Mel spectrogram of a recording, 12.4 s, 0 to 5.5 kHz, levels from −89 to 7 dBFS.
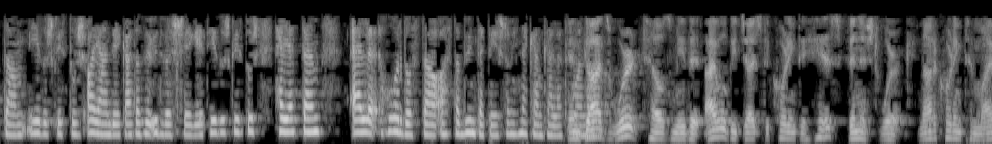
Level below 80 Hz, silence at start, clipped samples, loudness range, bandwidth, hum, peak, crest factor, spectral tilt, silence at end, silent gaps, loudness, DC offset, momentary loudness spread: -64 dBFS; 0.05 s; under 0.1%; 6 LU; 4.2 kHz; none; 0 dBFS; 20 dB; -9.5 dB/octave; 0 s; none; -21 LUFS; under 0.1%; 10 LU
